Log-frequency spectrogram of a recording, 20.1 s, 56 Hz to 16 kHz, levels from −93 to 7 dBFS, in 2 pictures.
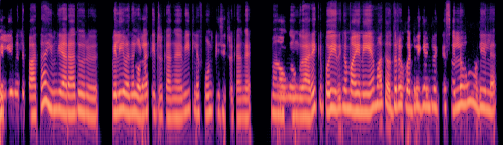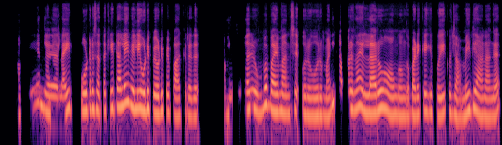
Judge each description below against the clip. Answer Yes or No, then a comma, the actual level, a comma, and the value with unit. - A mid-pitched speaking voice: No, high, 210 Hz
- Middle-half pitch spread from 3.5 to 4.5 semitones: Yes, average, 4.0 semitones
